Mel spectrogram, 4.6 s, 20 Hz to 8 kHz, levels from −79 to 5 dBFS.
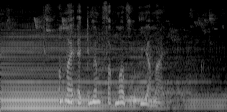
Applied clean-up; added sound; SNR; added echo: none; Bowed string instrument; -1 dB; none.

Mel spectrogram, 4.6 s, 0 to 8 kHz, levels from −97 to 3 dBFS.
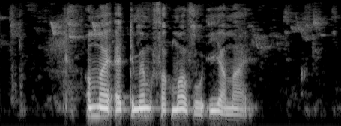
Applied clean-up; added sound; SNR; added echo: none; none; none; none.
